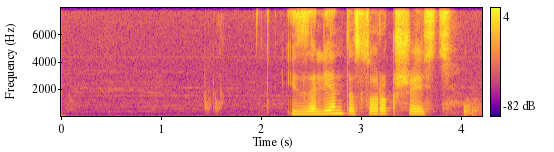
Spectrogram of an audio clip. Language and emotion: Russian, neutral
